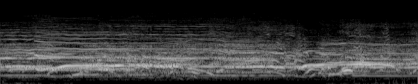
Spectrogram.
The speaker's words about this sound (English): The crowd cheers. Another year of Creeksgiving is kicked off.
